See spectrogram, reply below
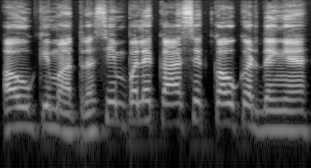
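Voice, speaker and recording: A high, bright male voice drills words slowly, one syllable at a time, then says each whole word again. He is a patient, encouraging reading teacher. The sound is close and dry, with no room around it. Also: no room sound. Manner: slow syllable-by-syllable, repetitive drilling; encouraging, addresses viewers as friends. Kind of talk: spelling-out reading lesson.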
